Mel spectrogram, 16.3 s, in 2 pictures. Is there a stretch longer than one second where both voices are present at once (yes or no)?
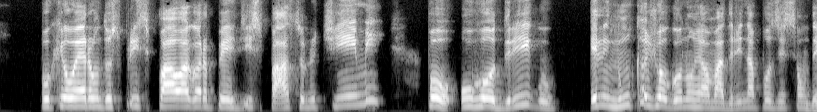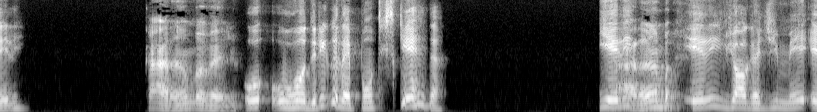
no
